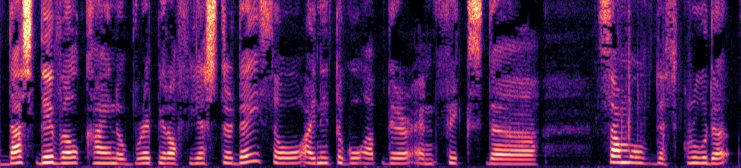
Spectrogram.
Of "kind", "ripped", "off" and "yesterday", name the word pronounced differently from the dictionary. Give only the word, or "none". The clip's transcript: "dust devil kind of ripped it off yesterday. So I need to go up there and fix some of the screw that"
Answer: ripped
